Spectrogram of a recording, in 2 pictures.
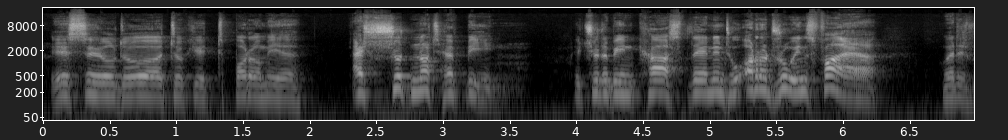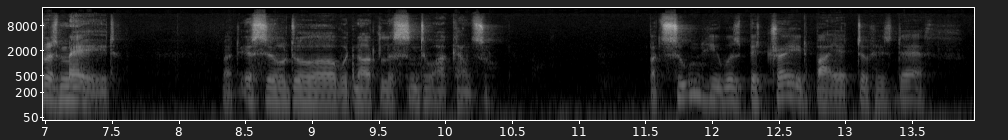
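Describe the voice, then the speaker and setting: An actor playing a wise, grave elven lord with a measured, authoritative manner in a radio drama. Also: male voice, on the high side, fairly bright tone.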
